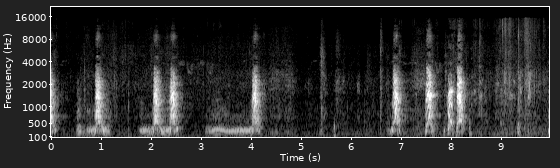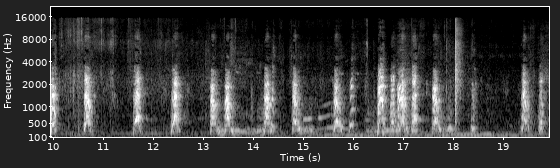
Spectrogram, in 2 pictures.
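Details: Nine young dogs face a large water buffalo in a training session in West Sumatra, Indonesia; scattered sharp barks and yips, sparse at first, then quicker and more frequent, with a low murmur beneath.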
